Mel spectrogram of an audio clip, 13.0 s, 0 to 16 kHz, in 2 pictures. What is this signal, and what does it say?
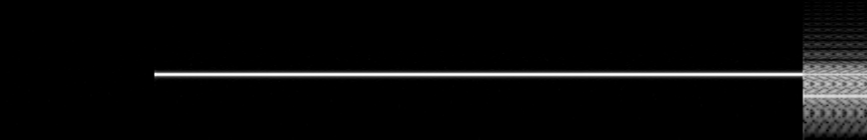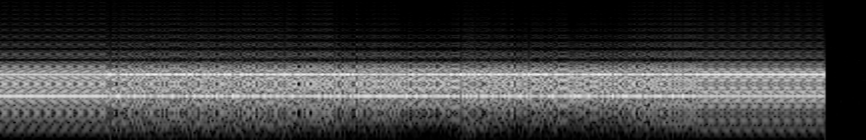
Cassette data (Kansas City type), 1200 baud, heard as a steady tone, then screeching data.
